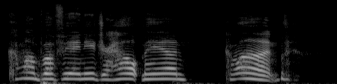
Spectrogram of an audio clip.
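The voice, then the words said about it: Desperate-sounding imitation of another person's voice. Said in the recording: “That's my Jack impression. ... I assume he sounds desperate.”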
